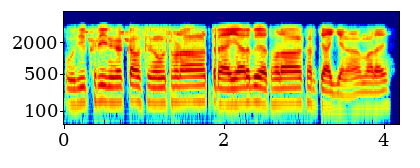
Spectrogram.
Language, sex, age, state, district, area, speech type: Dogri, male, 18-30, Jammu and Kashmir, Kathua, rural, conversation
